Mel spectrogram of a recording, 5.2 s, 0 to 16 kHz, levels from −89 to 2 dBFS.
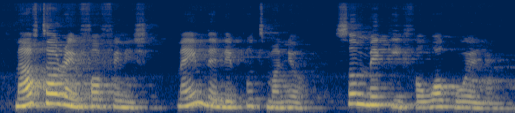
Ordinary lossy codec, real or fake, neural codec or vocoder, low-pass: none; real; none; 14.4 kHz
